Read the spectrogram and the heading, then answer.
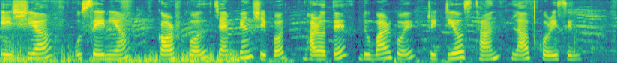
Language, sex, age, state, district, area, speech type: Assamese, female, 30-45, Assam, Dibrugarh, urban, read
